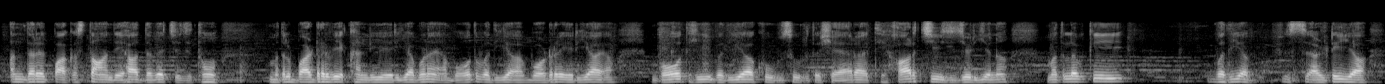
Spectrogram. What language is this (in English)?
Punjabi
